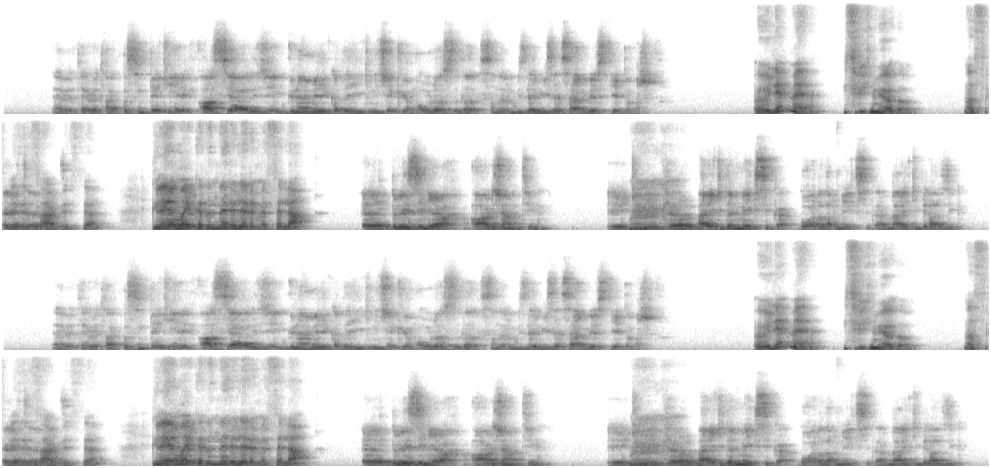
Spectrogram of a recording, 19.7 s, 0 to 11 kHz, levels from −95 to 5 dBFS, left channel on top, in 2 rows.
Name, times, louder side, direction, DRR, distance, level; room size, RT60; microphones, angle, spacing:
voice 1, 0.5-6.5 9.9-10.4 11.4-11.9 13.5-15.3 15.9-19.4, left 2 dB, 30° left, 2.3 m, -34 dB
voice 2, 7.5-8.1 8.4-9.1 9.6-10.8 11.4-12.9 16.1-16.7, left 1 dB, 10° left, 0.5 m, -30 dB
8.6 x 4.2 x 3.9 m
head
